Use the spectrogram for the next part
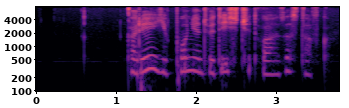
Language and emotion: Russian, neutral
